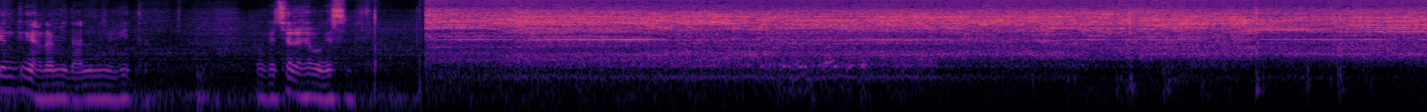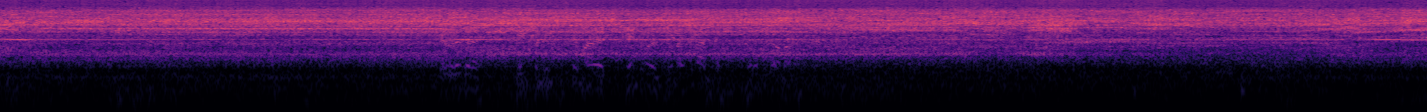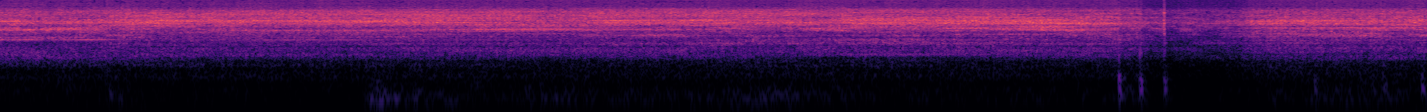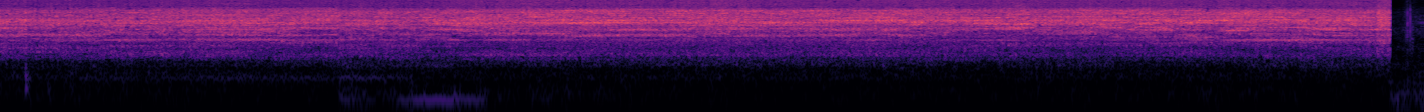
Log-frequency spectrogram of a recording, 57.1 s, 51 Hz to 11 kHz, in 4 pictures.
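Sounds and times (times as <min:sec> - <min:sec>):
small motor whirring: 0:04.2 - 0:56.8
low thumps: 0:46.2 - 0:47.9.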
